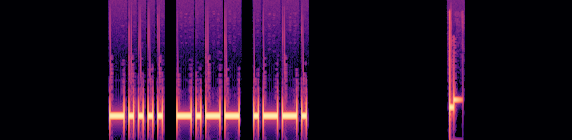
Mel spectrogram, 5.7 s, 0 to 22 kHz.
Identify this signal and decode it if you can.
Morse code, heard as a keyed tone, about 25 wpm, 700 Hz. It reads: 6YP
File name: Three Letter-Number Combinations - 25wpm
